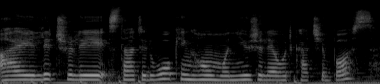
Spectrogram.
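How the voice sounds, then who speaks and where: A woman with a Russian accent speaks at a moderate pace. Music plays in the background, and room echo is audible. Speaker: vlogger. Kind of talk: personal story, casual vlog. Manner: hesitant, with many fillers.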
